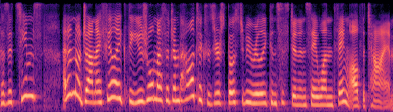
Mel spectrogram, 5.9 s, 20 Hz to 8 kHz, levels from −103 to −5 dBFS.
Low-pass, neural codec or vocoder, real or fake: 7.2 kHz; none; real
